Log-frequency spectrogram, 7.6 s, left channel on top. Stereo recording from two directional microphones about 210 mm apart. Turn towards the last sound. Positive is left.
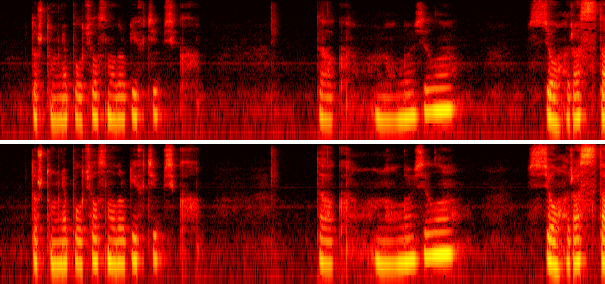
turn(degrees=-15)  # may be behind; listen again after turning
